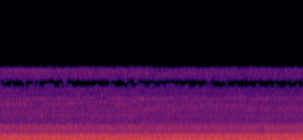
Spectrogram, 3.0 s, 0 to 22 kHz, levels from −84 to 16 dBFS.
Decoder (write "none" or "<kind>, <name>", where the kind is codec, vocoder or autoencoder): none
